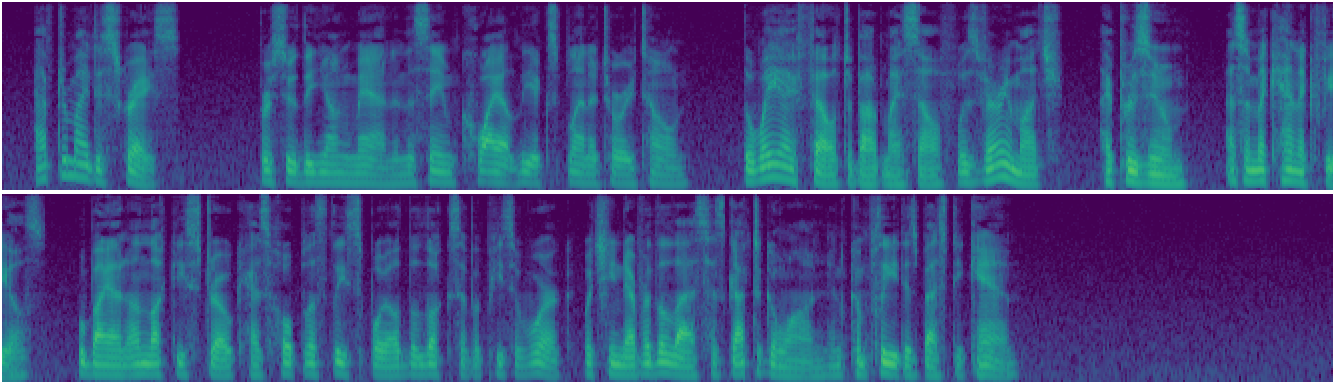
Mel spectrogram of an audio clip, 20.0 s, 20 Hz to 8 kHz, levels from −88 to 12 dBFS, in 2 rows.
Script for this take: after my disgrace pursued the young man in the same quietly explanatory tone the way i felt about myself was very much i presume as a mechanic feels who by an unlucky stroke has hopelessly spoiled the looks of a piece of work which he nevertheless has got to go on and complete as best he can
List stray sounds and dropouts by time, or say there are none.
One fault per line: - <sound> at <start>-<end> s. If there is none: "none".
none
